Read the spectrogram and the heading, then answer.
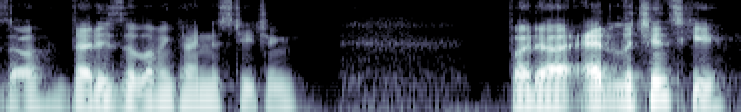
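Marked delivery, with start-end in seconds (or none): none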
